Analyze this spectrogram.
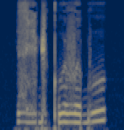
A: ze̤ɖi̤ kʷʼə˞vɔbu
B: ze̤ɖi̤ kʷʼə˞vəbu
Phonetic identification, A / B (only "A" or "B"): B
